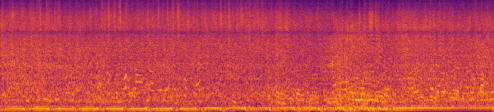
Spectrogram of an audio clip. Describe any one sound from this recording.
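Fireworks crackle and fizz loudly.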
